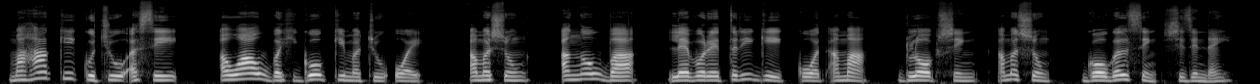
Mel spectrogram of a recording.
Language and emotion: Manipuri, neutral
